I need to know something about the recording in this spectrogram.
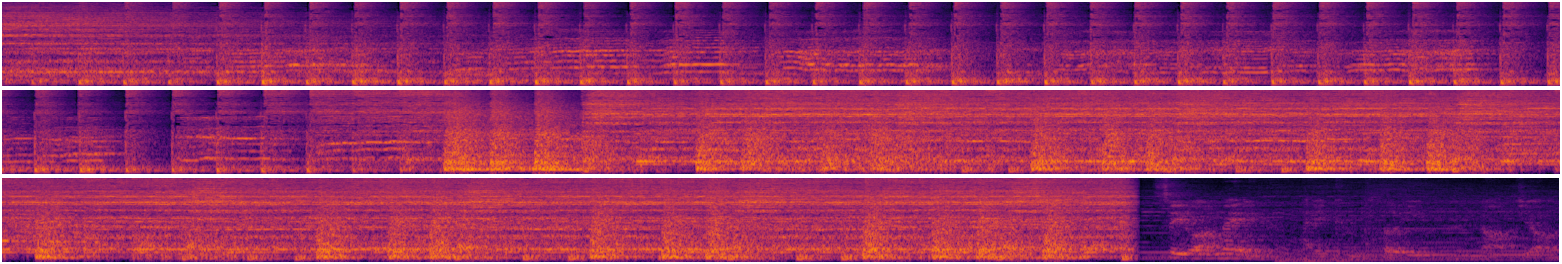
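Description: Acoustic drum kit played hard: a steady, fast beat of about four hits a second, then from about thirteen seconds in a dense, crashing stretch full of cymbals that cuts off suddenly near the end.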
